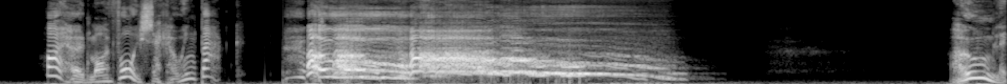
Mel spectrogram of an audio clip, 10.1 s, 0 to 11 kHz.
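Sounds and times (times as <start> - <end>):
echoing voiced oh: 2.9 - 7.0
faint breath: 7.5 - 8.7.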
